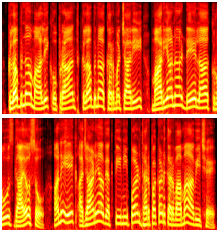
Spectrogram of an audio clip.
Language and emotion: Gujarati, neutral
